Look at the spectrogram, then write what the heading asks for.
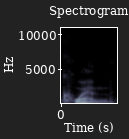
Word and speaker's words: Quen: should and also uh is it pronounced ken the one that looks like it's spelled like quen is your friend that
